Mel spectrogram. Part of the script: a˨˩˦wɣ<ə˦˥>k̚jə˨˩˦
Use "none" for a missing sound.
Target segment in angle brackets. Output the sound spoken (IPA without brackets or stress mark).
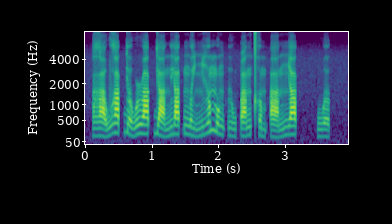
a˦˥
